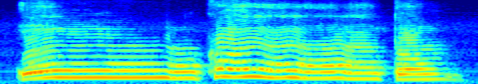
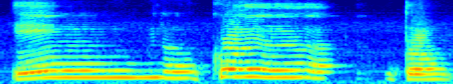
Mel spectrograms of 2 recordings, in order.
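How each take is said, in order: The two takes are said the same way.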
